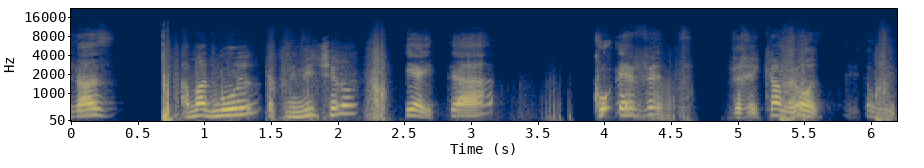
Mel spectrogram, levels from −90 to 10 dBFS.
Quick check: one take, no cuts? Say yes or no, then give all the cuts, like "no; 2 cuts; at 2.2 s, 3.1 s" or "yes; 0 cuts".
no; 3 cuts; at 1.5 s, 2.5 s, 4.7 s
